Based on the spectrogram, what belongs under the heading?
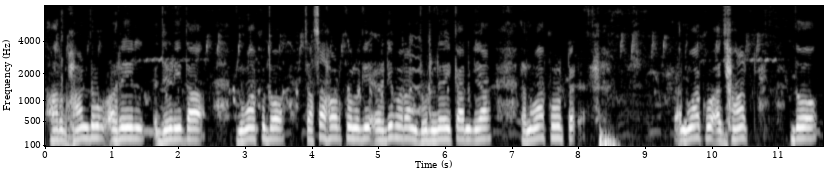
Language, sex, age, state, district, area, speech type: Santali, male, 60+, West Bengal, Malda, rural, spontaneous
